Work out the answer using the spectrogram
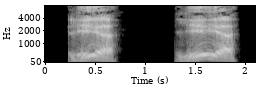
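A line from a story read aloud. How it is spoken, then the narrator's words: Shouted repeatedly. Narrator (Russian): крикнул я пару раз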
